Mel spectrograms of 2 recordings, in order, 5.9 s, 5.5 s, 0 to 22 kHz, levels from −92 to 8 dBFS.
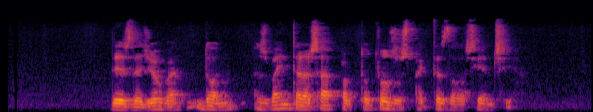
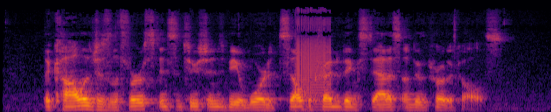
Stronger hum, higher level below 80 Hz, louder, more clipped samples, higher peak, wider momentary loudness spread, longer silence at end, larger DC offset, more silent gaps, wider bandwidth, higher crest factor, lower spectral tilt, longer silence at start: neither; second, -74 dBFS vs -64 dBFS; second, -29 LUFS vs -25 LUFS; neither; second, -10 dBFS vs -6 dBFS; second, 9 LU vs 13 LU; first, 0.8 s vs 0.5 s; neither; neither; second, 11 kHz vs 16.5 kHz; about the same, 20 dB vs 18 dB; about the same, -4 dB/octave vs -4.5 dB/octave; first, 1.1 s vs 0.45 s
